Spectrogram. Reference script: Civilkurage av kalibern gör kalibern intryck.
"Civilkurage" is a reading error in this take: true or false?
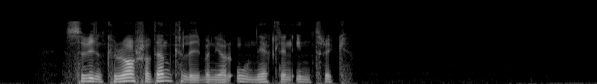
false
